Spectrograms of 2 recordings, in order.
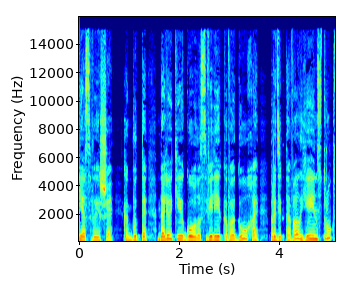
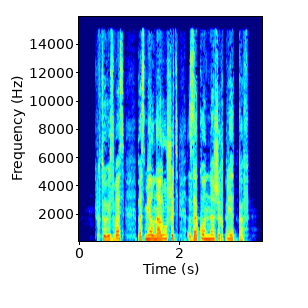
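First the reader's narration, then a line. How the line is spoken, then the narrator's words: Angry shout. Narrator (Russian): гневно прокричала Маримба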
